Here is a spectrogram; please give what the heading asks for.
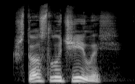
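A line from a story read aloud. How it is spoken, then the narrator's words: Loud carrying shout. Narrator (Russian): крикнул я, чтобы было слышно за воротами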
